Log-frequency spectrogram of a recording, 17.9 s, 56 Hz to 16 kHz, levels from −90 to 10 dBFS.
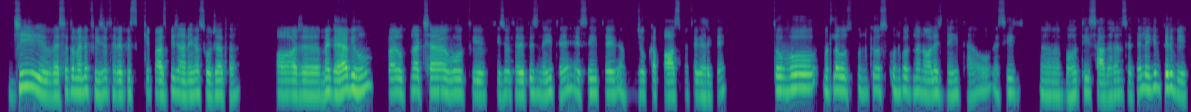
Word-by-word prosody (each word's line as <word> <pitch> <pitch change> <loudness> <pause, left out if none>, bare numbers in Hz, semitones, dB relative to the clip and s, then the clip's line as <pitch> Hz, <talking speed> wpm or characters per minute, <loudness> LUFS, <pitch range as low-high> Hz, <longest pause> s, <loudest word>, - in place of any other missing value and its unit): जी, 140 +9 +2 0.3
वैसे 135 +3 0
तो 165 +1 +1
मैंने 160 +1 +2
फिज़ियोथेरेपिस्ट 145 -1 -3
के 155 - -6
पास 140 -2 +3
भी 165 - -2
जाने 140 -2 +1
का 145 - +1
सोचा 140 0 +1
था, 135 0 -8 0.6
और 140 -1 +2 0.3
मैं 160 +3 +4
गया 150 +3 +8
भी 180 +1 +6
हूँ। 180 +6 +3 0.2
पर 155 0 +2
उतना 155 +2 -1
अच्छा 165 0 +1 0.2
वो 150 0 +2
फि 140 -1 -1 0.2
फिज़ियोथेरेपिस्ट 145 +1 -1
नहीं 140 +3 -1
थे, 150 -1 -4 0.2
ऐसे 145 +2 -3
ही 150 - 0
थे, 145 -1 0 0.3
जो 145 0 -3
का 145 - -2
पास 135 0 +3
में 140 - -17
थे 140 - -1
घर 130 0 -2
के। 145 +6 -9 0.7
तो 175 -1 +4
वो 190 +2 +5
मतलब 175 +2 +2
उस 165 -2 0
उनको 165 +2 -5
स 165 0 -12
उनको 165 0 -2
उतना 160 0 -5
नॉलेज 145 -1 -1
नहीं 140 +2 -4
था, 130 -2 -12
वो 85 +2 -8
ऐसे 140 +2 -9
ही 155 - -1
ज 145 -1 -13 0.3
अ, - - -4 0.3
बहुत 135 +3 -4
ही 155 - -1
साधारण 135 0 -1
से 140 -2 -9
थे। 165 +6 -3
लेकिन 190 +2 +1
फिर 195 0 +9
भी 145 -7 -3
145 Hz, 200 wpm, -23 LUFS, 140-160 Hz, 0.7 s, फिर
